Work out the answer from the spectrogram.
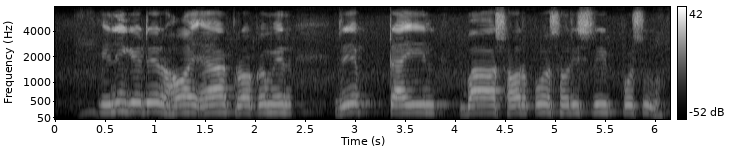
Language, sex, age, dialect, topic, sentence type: Bengali, male, 41-45, Northern/Varendri, agriculture, statement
